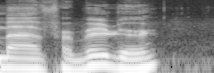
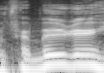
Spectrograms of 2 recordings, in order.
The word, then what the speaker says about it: Febueder: The band name is spelled F-E-B-U-E-D-E-R. And according to their Facebook page, it's pronounced like Bermuda, but with an F.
